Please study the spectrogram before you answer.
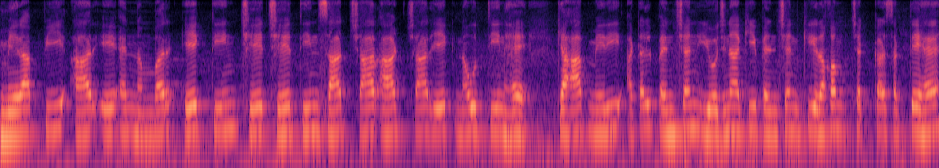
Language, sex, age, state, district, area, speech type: Urdu, male, 45-60, Telangana, Hyderabad, urban, read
